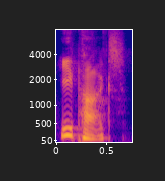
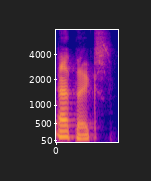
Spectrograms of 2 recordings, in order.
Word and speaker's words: epochs: Set up a variable called epochs, or epochs. Either pronunciation is acceptable.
